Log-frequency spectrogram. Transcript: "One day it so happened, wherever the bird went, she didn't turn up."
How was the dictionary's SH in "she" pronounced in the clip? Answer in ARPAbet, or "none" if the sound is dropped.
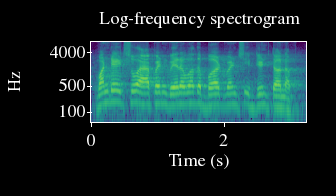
S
